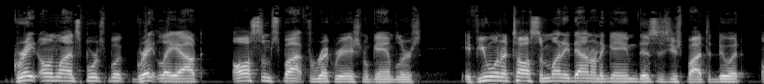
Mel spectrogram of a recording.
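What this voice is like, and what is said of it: Southern American drawl. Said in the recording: “my southern drawl”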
